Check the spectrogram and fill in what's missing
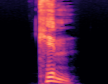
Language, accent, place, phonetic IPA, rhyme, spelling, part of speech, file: German, Germany, Berlin, [kɪm], -ɪm, Kim, proper noun, De-Kim.ogg
- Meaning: 1. a diminutive of the male given name Joachim, from Hebrew 2. a female given name from English, of recent usage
